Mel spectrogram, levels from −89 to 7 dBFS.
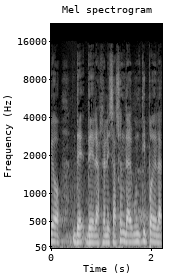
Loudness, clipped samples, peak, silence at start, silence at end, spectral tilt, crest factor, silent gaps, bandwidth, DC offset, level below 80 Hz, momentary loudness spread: -17 LUFS; under 0.1%; 0 dBFS; 0 s; 0 s; -6 dB/octave; 16 dB; none; 13.5 kHz; under 0.1%; -36 dBFS; 2 LU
